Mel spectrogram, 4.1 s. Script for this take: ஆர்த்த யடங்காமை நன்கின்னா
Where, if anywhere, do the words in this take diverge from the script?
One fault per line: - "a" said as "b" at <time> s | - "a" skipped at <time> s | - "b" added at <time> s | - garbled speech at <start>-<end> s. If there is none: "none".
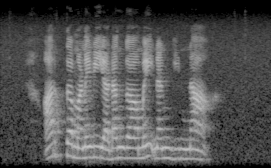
- "மனைவி" added at 1.1 s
